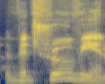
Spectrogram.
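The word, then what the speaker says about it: Vitruvian: Yeah, you did say it wrong. It's It's uh Vituvian man. What do you call it? V. You had a s or a C or something in there.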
